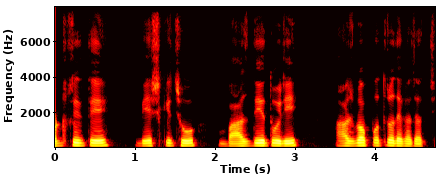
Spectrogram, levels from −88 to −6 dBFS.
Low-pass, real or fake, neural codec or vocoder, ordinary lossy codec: none; real; none; none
